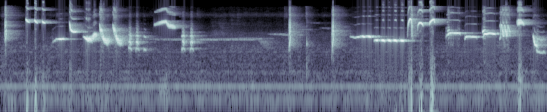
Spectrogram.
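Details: Tledekan gunung, the Sunda robin, in masteran song: tangled whistled slurs, a long thin sustained tone, a quiet gap, then quick strings of repeated notes and high swooping whistles.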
